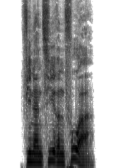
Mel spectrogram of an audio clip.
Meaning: inflection of vorfinanzieren: 1. first/third-person plural present 2. first/third-person plural subjunctive I
- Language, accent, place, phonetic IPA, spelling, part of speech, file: German, Germany, Berlin, [finanˌt͡siːʁən ˈfoːɐ̯], finanzieren vor, verb, De-finanzieren vor.ogg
